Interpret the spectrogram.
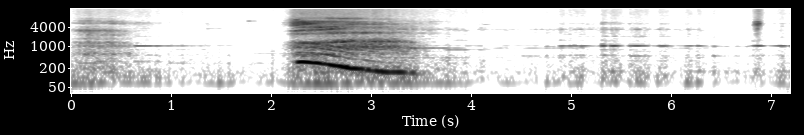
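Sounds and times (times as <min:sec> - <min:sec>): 
long yawn with deep breathy inhalation during a relaxation exercise: 0:02.2 - 0:03.6.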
